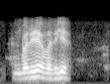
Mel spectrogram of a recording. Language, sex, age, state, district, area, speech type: Punjabi, male, 18-30, Punjab, Fatehgarh Sahib, rural, conversation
